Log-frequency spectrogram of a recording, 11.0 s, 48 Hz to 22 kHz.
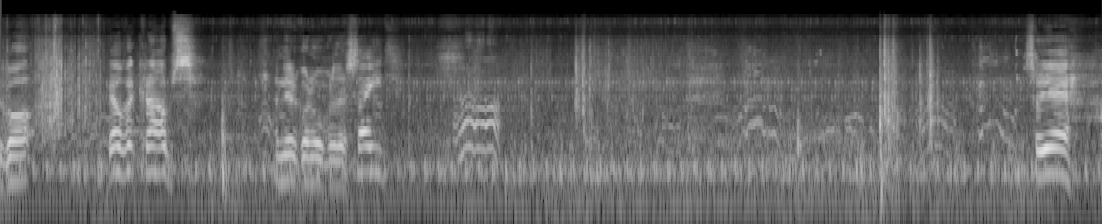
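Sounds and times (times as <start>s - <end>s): boat engine idling: 0.0s - 11.0s.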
